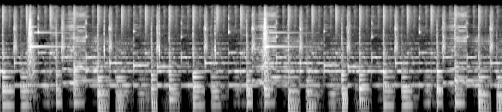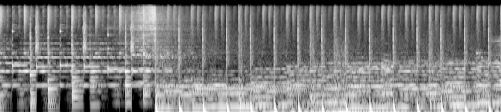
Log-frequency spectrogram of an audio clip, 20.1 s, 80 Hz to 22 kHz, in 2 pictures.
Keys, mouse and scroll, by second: 0.4-1.3 middle drag, 3.3-5.7 drag, 6.9-9.4 drag, 11.1-12.0 middle drag, 13.8-14.4 drag, 17.9-20.0 drag.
